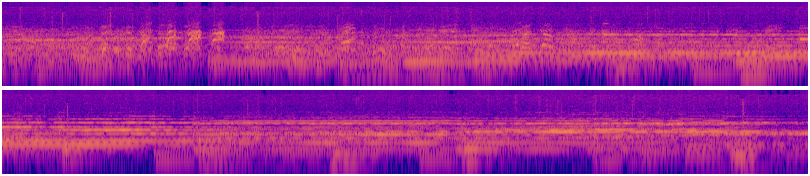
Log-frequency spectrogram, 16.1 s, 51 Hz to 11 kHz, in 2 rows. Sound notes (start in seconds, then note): 1.0 laughs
